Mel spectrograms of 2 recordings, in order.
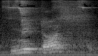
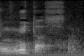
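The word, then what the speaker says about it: μῦθος: myth en français hein le le y ce qu'on appelle le y c'est en fait ça se prononce u en grec donc on dit Mutos Diotima c'est un personnage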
